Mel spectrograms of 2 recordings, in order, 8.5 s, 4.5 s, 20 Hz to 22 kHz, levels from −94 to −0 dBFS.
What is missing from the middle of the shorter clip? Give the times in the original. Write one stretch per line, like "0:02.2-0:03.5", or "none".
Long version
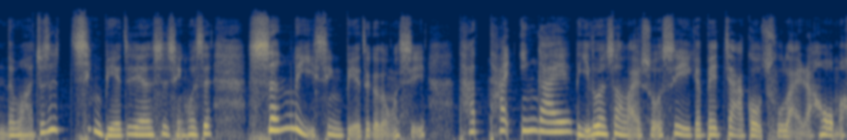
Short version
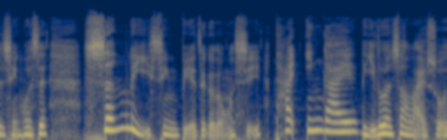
0:04.3-0:04.8

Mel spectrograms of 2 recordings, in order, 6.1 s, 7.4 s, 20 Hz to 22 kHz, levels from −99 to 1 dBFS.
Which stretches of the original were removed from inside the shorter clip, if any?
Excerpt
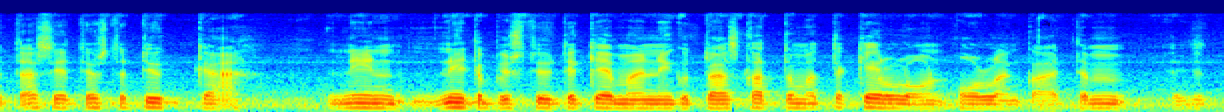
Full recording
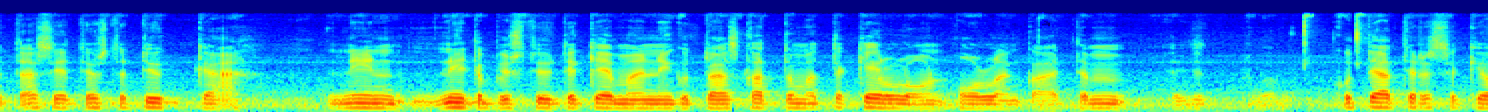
none

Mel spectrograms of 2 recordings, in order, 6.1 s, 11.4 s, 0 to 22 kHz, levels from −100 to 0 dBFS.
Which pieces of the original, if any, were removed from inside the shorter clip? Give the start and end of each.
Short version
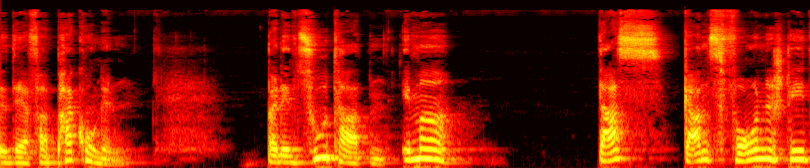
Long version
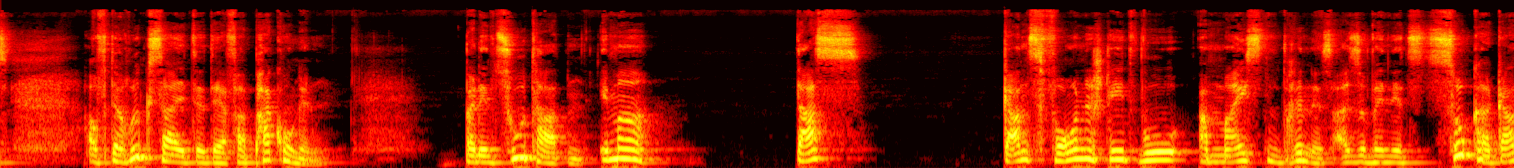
0:06.6-0:07.5

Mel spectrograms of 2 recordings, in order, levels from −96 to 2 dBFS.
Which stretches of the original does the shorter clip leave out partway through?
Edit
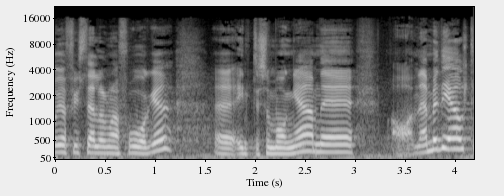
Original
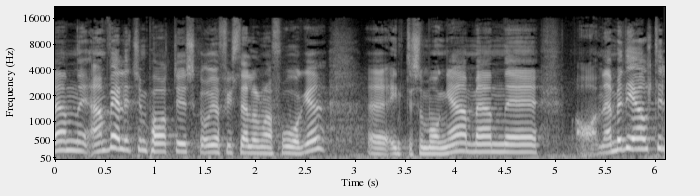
0:04.1-0:04.5

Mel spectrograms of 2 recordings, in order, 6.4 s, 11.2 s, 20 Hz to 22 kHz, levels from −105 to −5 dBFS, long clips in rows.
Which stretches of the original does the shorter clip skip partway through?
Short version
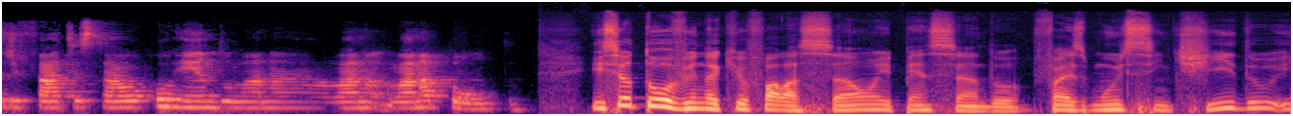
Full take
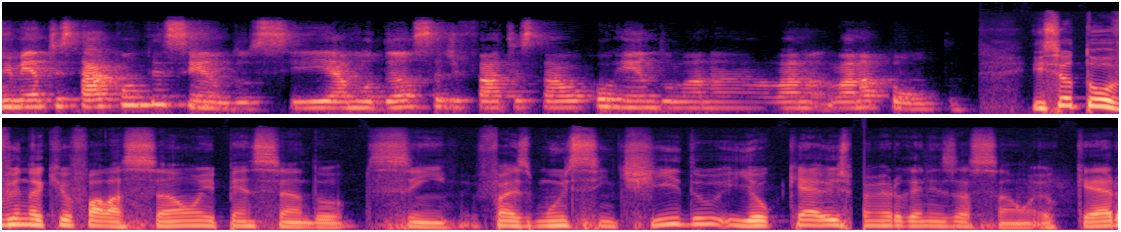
0:07.4-0:08.0

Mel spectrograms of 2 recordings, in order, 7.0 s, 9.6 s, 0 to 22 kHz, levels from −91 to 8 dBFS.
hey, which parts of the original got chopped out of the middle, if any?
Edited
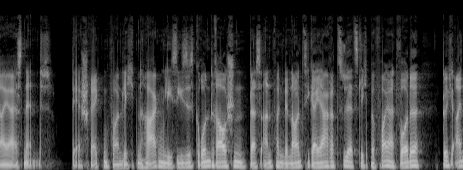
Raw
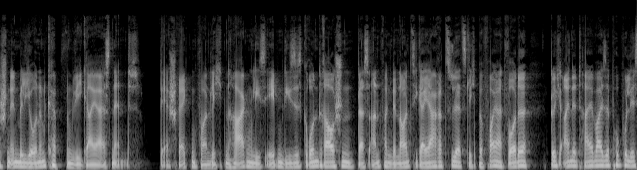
0:04.0-0:04.3

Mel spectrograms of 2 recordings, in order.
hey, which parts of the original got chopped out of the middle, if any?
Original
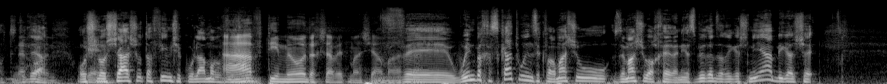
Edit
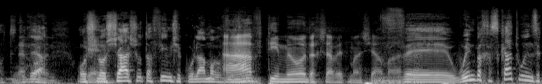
none

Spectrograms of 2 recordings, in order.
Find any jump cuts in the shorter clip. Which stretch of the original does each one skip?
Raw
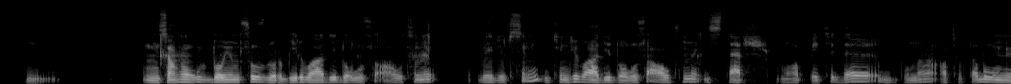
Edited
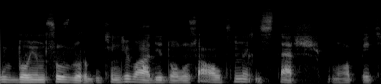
0:02.9-0:05.4

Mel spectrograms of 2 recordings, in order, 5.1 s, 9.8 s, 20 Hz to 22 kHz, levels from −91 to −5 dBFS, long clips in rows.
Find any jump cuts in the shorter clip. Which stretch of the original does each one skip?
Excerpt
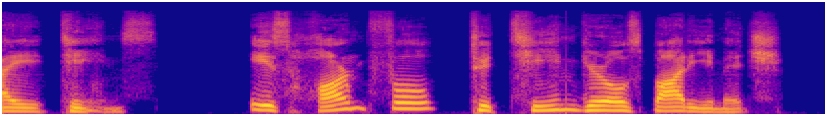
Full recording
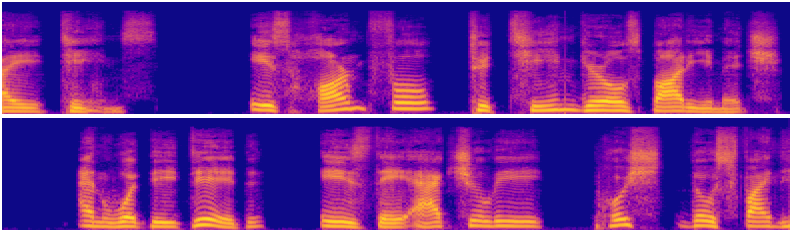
none

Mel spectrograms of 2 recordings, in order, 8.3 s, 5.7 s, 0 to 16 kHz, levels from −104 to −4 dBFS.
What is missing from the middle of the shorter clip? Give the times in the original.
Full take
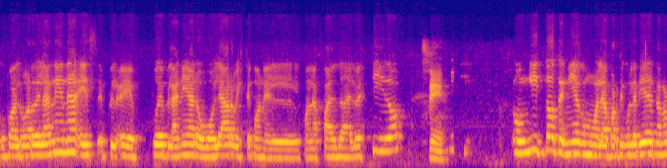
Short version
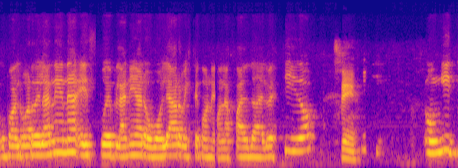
0:01.2-0:01.8
0:03.3-0:03.8

